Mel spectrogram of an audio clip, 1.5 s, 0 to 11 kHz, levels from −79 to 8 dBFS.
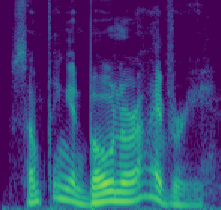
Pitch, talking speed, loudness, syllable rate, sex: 135 Hz, 205 wpm, -15 LUFS, 6.7 syllables/s, male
